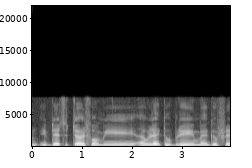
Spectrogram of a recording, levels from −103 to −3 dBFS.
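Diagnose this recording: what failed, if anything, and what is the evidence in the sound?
Nothing in the chain fails audibly: no stage from capture to playback leaves a mark on this speech recording.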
